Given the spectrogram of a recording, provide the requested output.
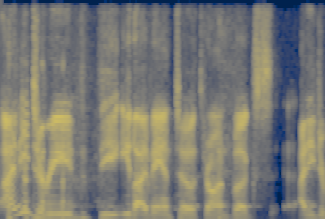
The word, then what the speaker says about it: Eli Vanto: Eli Vanto. That's the way he's pronounced in the audiobooks.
